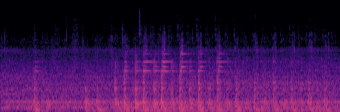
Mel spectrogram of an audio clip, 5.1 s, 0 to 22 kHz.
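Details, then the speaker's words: 2004 Honda S2000, rear left wheel squeaking each rotation, mainly on deceleration; car jacked up in neutral, brake off: dull metallic clunks as wheel is rocked top-bottom, a couple millimetres of play meaning a worn wheel bearing. "hear a clunking and if you actually grab the top and bottom spokes and pulling the kind of push-pull I can feel probably a couple millimeters of forward-backward play between the top and the bottom of the wheel here which means the bearings have slop in them which means they're screwed up"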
